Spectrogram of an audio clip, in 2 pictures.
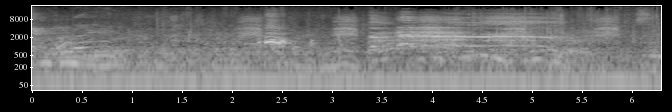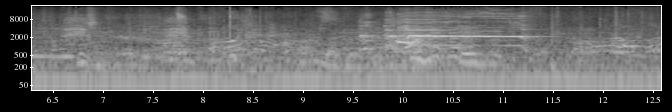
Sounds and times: voices 0:00.0 - 0:12.5
chickens 0:01.2 - 0:12.5
ducks 0:01.4 - 0:06.9

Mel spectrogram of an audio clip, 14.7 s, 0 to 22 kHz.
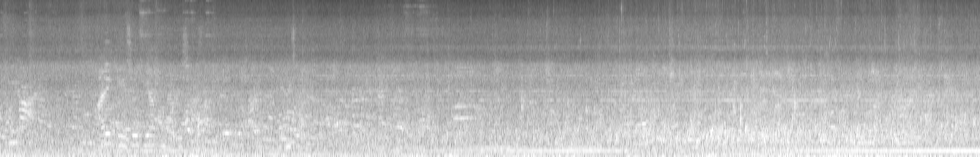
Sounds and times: walking in the Public retail market 0:00.0 - 0:14.7
vendors peddling 0:07.5 - 0:14.7

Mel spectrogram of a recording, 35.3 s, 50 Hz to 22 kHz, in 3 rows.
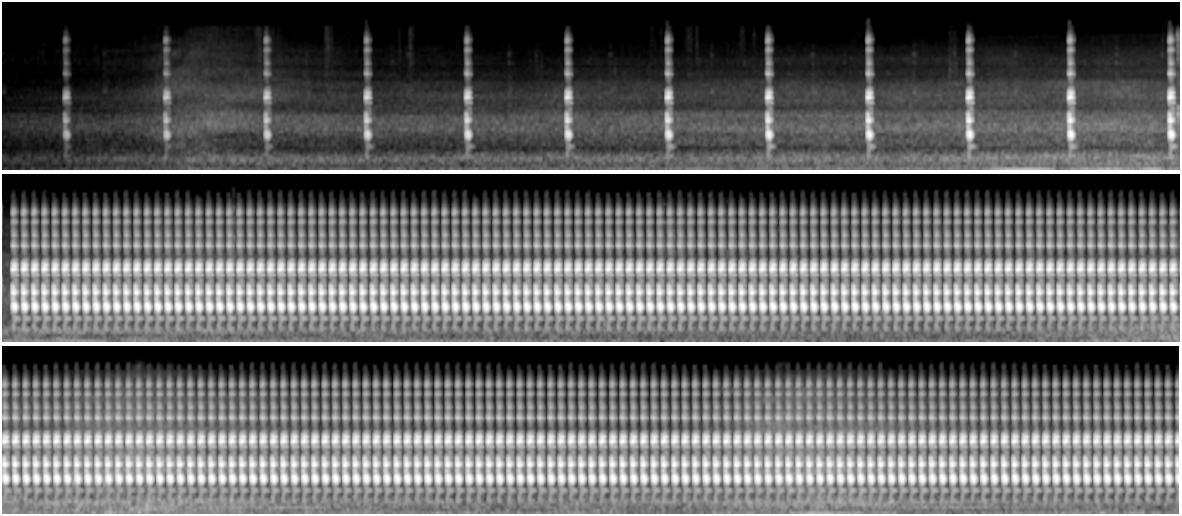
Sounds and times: red light signal for pedestrians 0:01.6 - 0:01.8
red light signal for pedestrians 0:11.6 - 0:35.3

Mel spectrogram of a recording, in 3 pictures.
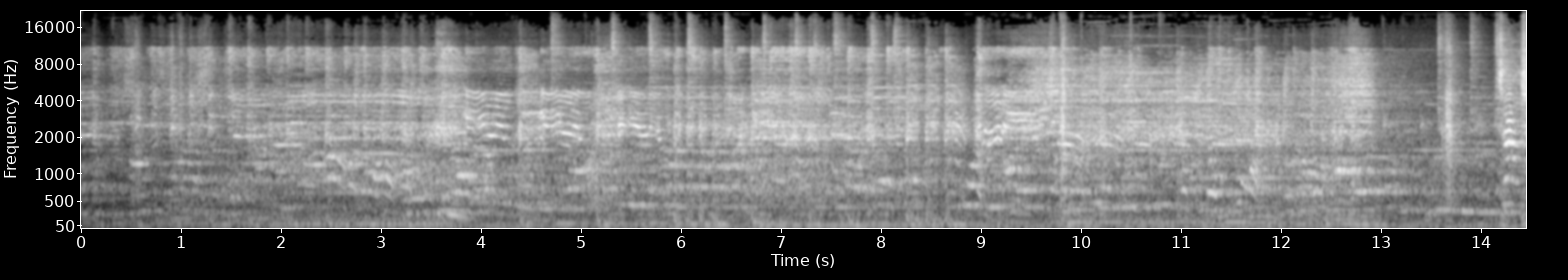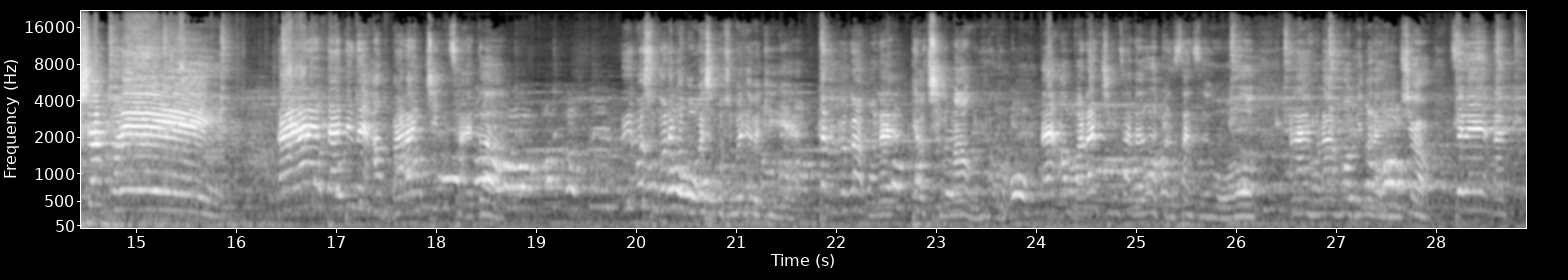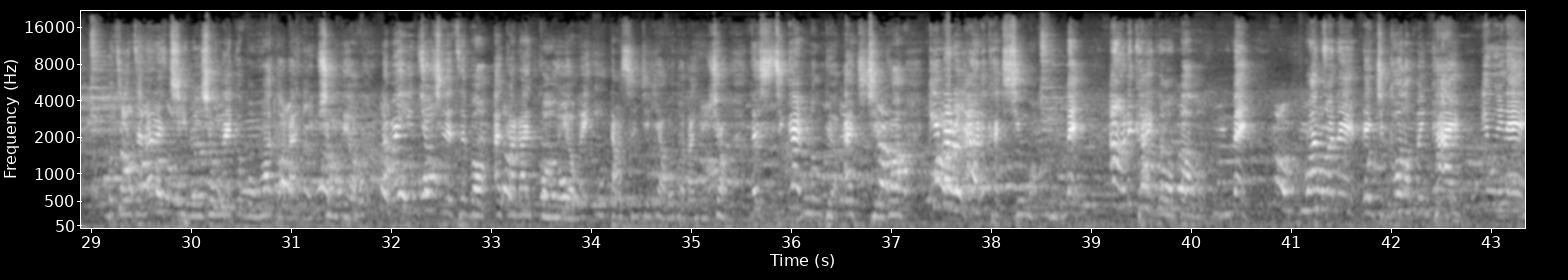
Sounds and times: Taiwanese opera 0:00.0 - 0:43.3

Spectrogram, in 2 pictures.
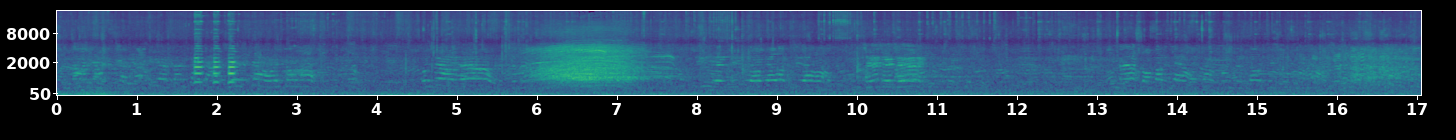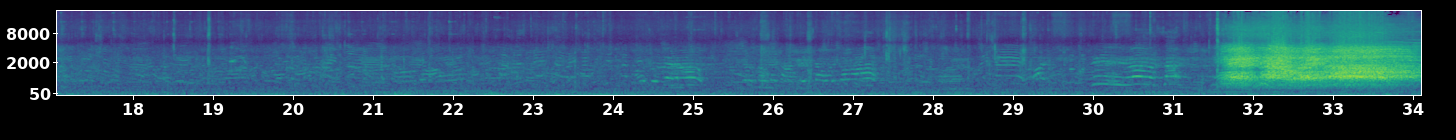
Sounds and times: Thousand Protesters gather 0:05.0 - 0:07.8
Shouting slogans 0:05.7 - 0:07.7
Thousand Protesters gather 0:31.5 - 0:34.1
Shouting slogans 0:31.5 - 0:34.1
Everyone singing protest songs 0:31.6 - 0:34.1

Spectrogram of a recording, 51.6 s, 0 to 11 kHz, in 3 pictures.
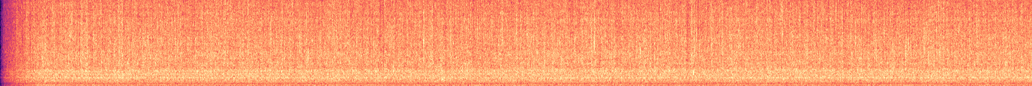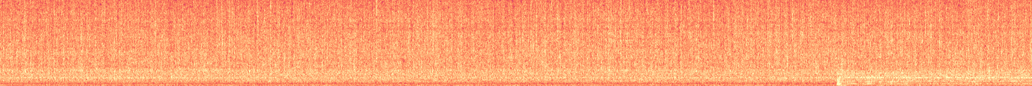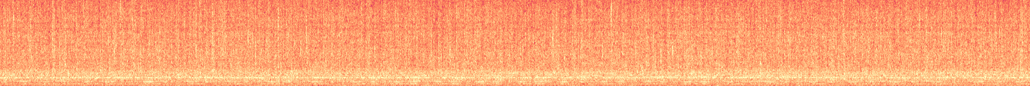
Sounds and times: pump separates concrete and water 0:00.0 - 0:51.5
water runs into the basin 0:00.7 - 0:51.5
cleaning the drum of a concrete mixer truck 0:30.4 - 0:51.5
agitator starts agitating 0:31.2 - 0:51.5

